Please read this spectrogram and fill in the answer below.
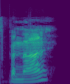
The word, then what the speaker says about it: Pinay: It's Pinay? – Exactly.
